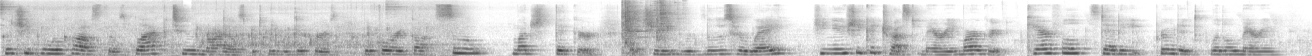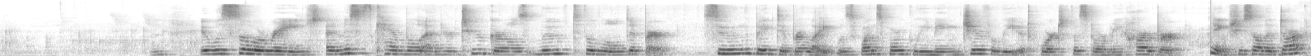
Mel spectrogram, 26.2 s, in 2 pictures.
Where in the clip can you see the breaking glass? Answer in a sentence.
You can hear the breaking glass from 6.2 to 6.8 s.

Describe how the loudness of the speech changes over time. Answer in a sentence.
The loudness of the speech stays about the same.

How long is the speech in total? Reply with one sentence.
The speech can be heard for 24 seconds in total.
